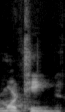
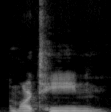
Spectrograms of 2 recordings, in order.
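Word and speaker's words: Martín: martin alonso pinzon uh or martine i guess is probably more so how you would pronounce it in spain uh martin pinzon he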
